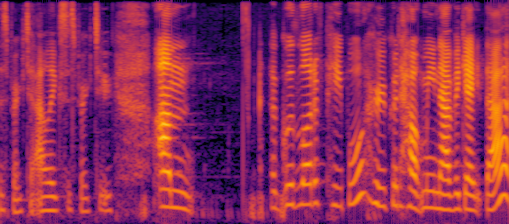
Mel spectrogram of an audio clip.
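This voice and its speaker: A bright, sharp voice with an Australian accent moves at a fairly quick pace. The recording is very clean, with a silent background. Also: woman. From Australia, Melbourne area. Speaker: youth speaker. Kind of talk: sermon. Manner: casual, many fillers.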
